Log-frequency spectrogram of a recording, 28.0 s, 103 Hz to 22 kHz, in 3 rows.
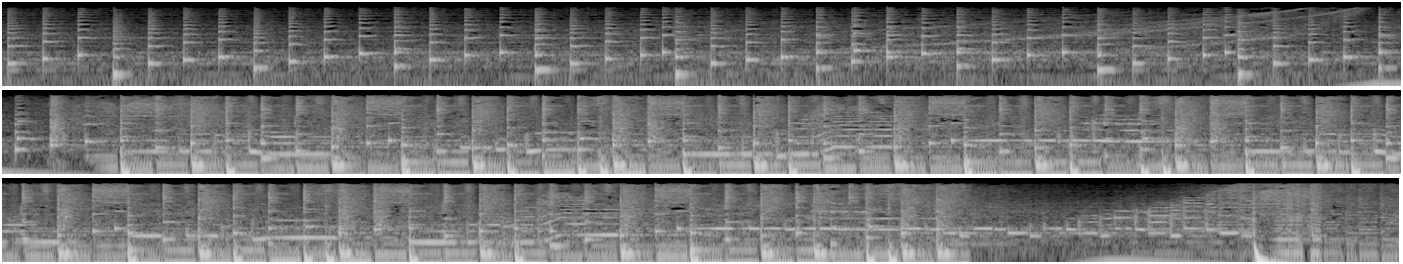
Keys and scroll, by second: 10.0 ctrl+e, 11.6 ctrl+j.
